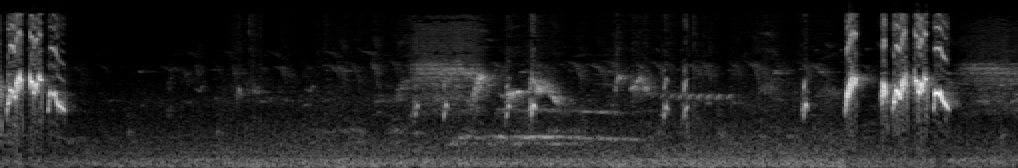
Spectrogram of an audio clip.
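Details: Red-whiskered bulbul displaying its range of song phrases: a sharp warbled burst, soft scattered chirps and a thin drawn-out whistle, then another loud, quick run of slurred notes.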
